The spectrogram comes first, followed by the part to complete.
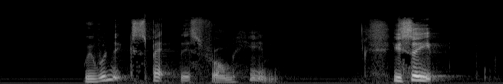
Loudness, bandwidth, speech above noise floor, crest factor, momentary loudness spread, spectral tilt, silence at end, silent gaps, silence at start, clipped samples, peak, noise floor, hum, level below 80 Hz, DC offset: -27 LUFS; 9.8 kHz; 36 dB; 24 dB; 21 LU; -3.5 dB/octave; 0.6 s; none; 0.85 s; under 0.1%; -8 dBFS; -64 dBFS; none; -64 dBFS; under 0.1%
